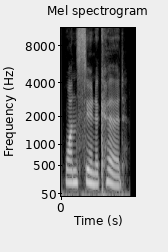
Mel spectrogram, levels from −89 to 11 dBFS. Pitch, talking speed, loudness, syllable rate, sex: 190 Hz, 145 wpm, -16 LUFS, 5.9 syllables/s, female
